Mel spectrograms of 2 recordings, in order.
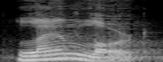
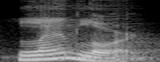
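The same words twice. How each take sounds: Both takes have the same delivery.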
